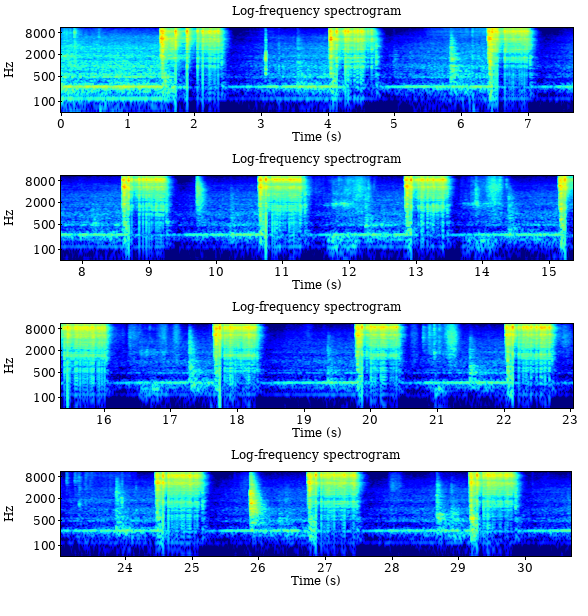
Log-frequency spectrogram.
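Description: MIG welder laying short stitch welds on a sheet-steel fender seam: a half-second crackle of arc about every two seconds, with a steady low hum in between. The welds are spaced out and done in short bursts to give them time to cool.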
